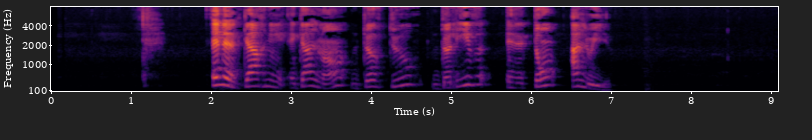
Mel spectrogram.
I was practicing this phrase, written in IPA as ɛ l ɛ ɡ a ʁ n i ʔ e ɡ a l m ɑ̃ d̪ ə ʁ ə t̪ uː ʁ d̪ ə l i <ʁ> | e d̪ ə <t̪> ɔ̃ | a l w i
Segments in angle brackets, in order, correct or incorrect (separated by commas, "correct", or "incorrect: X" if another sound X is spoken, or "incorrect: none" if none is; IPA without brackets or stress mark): incorrect: v, correct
